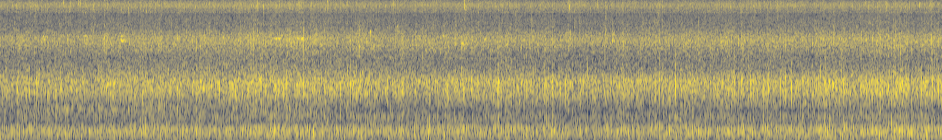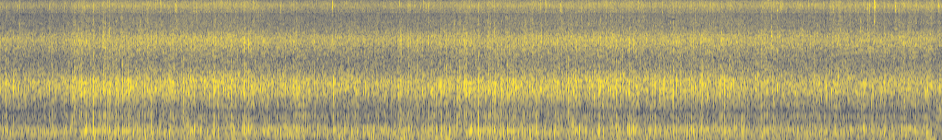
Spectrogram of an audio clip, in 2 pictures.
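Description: Heavy rain falling steadily, growing a little louder about halfway through.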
